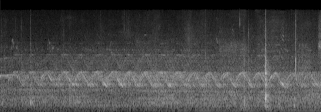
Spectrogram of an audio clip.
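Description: Emergency vehicle siren in a fast warble, rising and falling about three to four times a second.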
